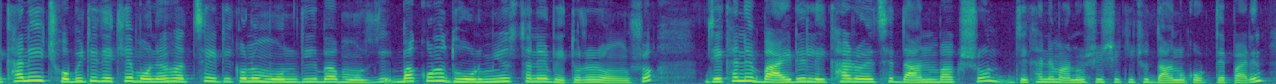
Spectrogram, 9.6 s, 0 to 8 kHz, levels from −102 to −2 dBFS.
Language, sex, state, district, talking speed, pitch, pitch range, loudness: Bengali, female, West Bengal, Dakshin Dinajpur, 190 wpm, 255 Hz, 230-290 Hz, -22 LUFS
